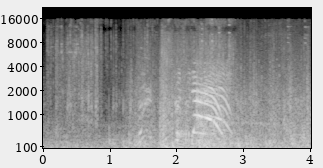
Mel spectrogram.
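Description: Heavy boots thud on hard ground as an armoured soldier runs.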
